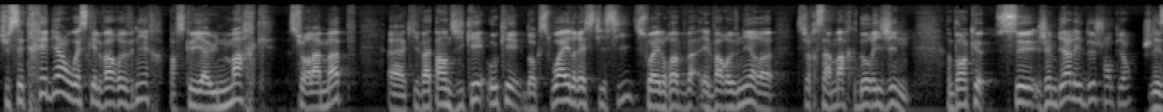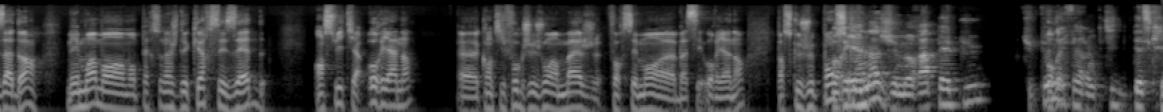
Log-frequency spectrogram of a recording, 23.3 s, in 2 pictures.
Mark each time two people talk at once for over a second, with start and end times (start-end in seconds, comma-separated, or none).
none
